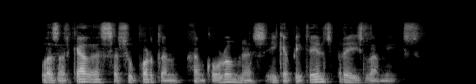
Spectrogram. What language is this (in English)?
Catalan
